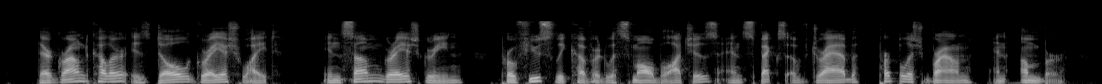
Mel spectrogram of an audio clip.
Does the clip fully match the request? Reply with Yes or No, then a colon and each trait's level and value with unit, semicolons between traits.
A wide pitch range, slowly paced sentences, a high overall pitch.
No: wide, 6.3 semitones; slow, 130 wpm; very low, 95 Hz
